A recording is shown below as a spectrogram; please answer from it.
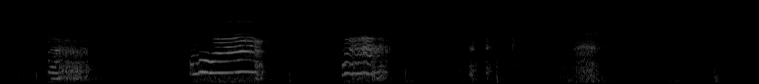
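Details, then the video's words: Cat meowing in three close calls, the middle one loud and clearly tonal, then softer, shorter mews and light tapping sounds toward the end. "Cat Sound Effect"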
